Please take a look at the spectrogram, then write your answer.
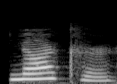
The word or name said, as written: narker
